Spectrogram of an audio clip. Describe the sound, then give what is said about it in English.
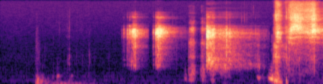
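Loud crunching of someone chewing a bite of crispy Nashville hot fried chicken, with several wet, crackly bursts that grow denser toward the end after a quiet start. “And I'm gonna make you go first, as I typically do, so I can take another bite of this Nashville hot chick, which has no heat.”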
